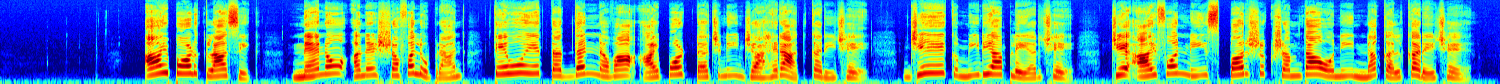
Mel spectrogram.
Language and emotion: Gujarati, neutral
